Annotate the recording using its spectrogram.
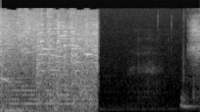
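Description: A glass window shattering with a crash over the episode's score, cut off abruptly about halfway through. Then a short near-silence, and a woman starts to speak near the end.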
